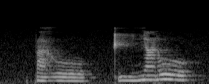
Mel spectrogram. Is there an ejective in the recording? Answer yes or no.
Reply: yes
